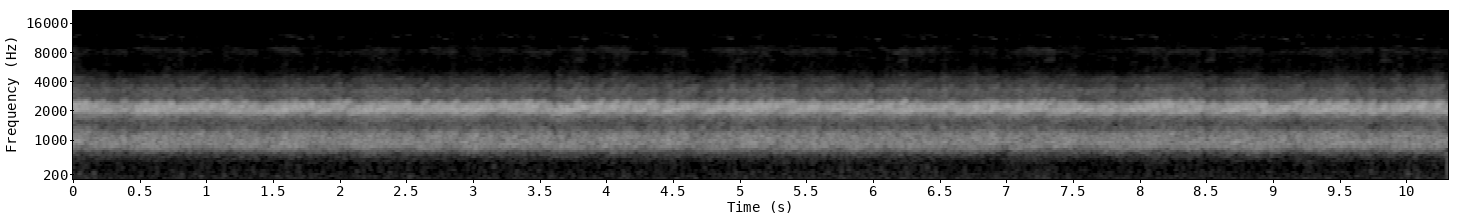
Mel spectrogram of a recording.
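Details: Many frogs singing together at a pond in a horse pasture, recorded on a Zoom 6: a dense, unbroken trilling chorus with two steady bands, one mid and one higher-pitched, holding constant throughout with no pauses.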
